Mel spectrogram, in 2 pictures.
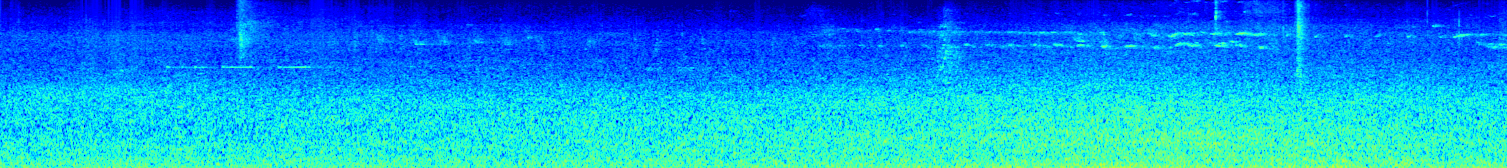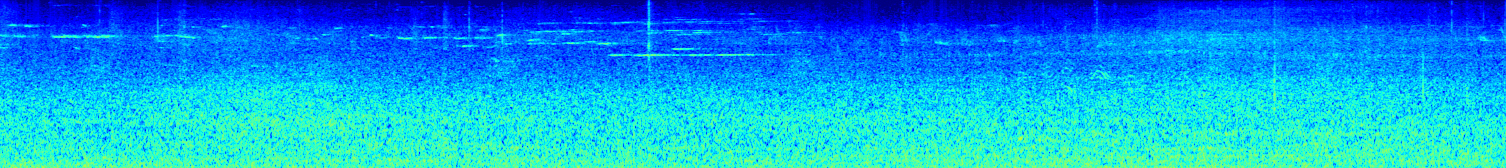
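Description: Road traffic on a busy street: a steady rush of passing cars, swelling and easing as vehicles go by.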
